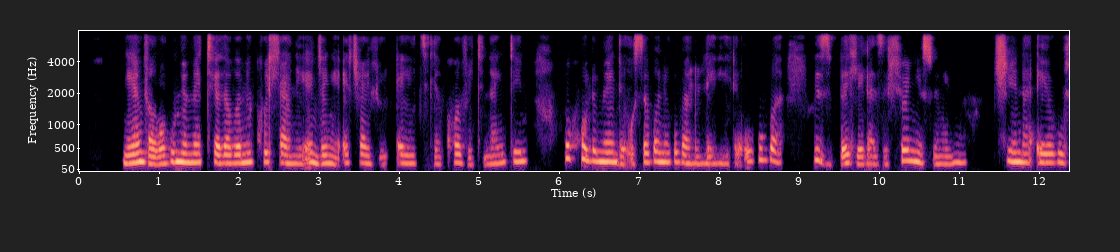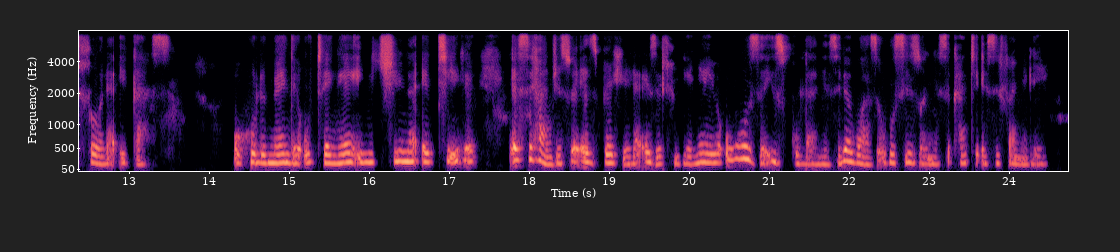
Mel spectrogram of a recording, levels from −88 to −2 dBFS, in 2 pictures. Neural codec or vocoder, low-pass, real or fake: codec, 16 kHz, 2 kbps, FreqCodec, smaller model; 7.2 kHz; fake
